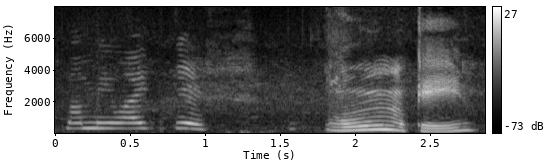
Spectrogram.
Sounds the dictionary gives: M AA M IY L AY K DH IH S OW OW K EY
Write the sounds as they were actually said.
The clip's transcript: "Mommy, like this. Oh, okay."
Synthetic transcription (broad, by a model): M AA M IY W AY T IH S OW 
